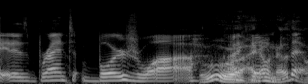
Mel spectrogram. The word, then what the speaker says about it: Bourgeois: Let me make sure I'm pronouncing this man's name right. It is Brent Bourgeois.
